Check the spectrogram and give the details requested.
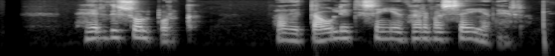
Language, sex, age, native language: Icelandic, female, 60-69, Icelandic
